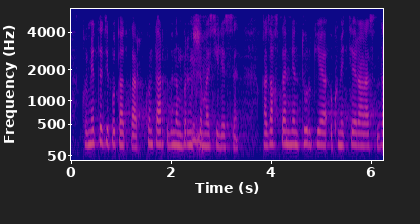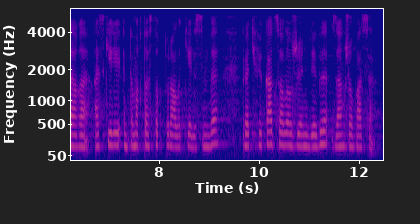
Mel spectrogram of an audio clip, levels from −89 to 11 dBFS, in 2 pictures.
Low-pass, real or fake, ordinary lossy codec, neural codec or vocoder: 5.4 kHz; fake; MP3, 48 kbps; codec, 24 kHz, 6 kbps, HILCodec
